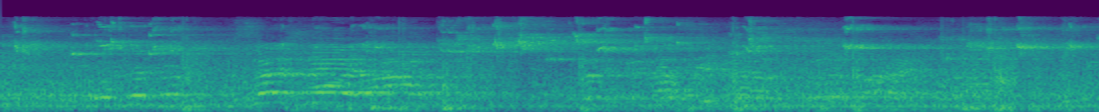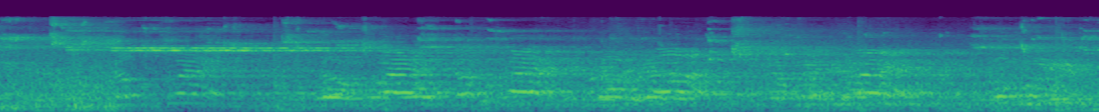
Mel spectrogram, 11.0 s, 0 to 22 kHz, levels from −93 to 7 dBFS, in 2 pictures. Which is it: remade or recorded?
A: recorded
